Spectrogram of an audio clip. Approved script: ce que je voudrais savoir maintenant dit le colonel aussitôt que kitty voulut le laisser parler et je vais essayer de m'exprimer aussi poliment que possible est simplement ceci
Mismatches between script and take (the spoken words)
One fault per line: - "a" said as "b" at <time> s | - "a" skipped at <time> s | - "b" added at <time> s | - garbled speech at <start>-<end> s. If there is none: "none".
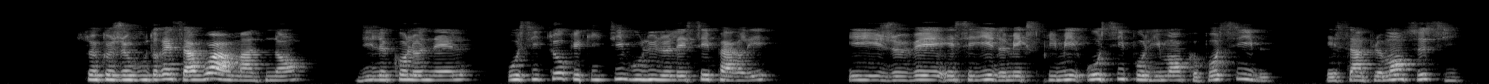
none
